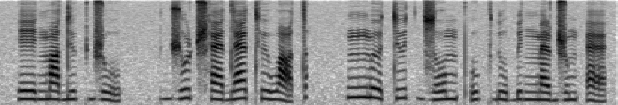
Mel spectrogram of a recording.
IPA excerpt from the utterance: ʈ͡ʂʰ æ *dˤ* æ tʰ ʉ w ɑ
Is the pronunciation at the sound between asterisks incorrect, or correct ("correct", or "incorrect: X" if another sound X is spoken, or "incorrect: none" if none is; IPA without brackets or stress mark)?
incorrect: d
